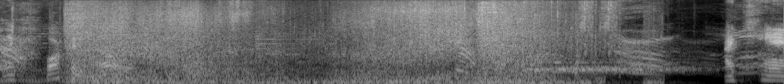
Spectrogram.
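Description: Fiery blasts roar and crackle loudly.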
